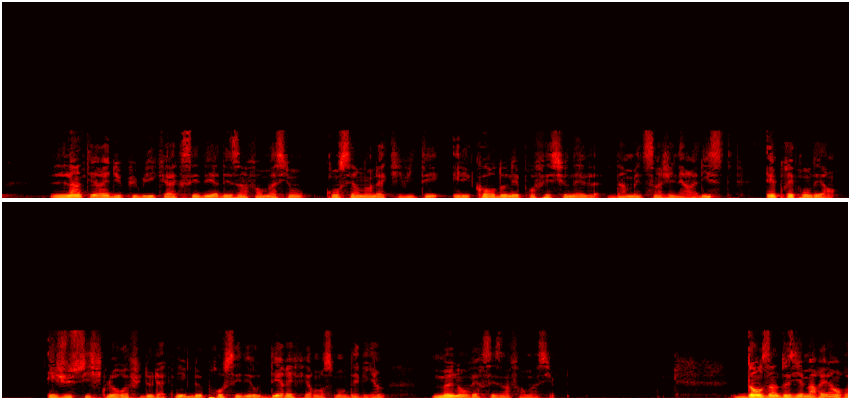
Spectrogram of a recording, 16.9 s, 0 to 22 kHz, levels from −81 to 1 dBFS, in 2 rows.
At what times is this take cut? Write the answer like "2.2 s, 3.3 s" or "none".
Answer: 9.5 s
